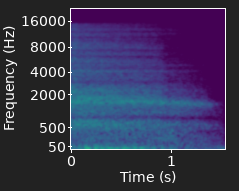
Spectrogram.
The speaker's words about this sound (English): I don't know if you could hear me breathing, and hopefully that didn't create a bunch of static noise, but hey, we are off to a good start. I figured I should probably start today's episode out with some deep breathing, good vibes all around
